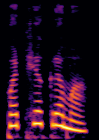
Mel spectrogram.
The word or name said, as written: ಪಠ್ಯಕ್ರಮ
